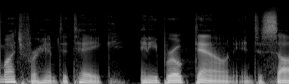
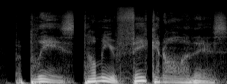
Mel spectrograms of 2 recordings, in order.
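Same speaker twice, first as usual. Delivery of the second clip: whispering confidentially, secretive. Reading a story, a character begs a friend in secret: whispering confidentially. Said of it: "he whispered confidentially".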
